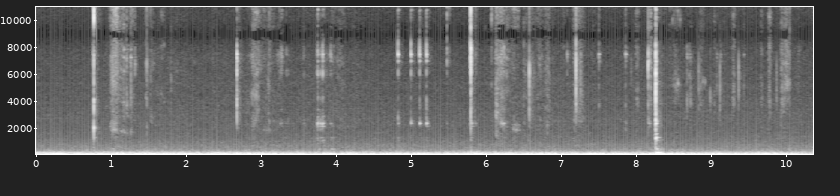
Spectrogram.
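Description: Small fly-tying scissors snipping off the excess goose biot, with scattered light clicks from handling the scissors and tools over a steady low hum. The strongest click comes a little past eight seconds in.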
